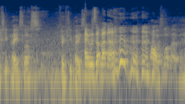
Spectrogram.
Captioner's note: laughs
